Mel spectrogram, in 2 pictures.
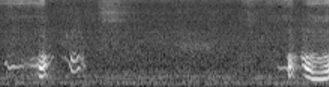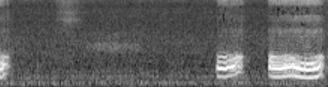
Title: Molly Snoring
